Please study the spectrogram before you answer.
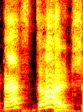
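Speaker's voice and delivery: imitating Marlene's sure announcement; retold confident call. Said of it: "she was like".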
